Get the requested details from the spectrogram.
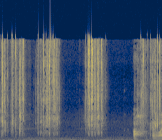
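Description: A plastic bag crinkles close by.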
